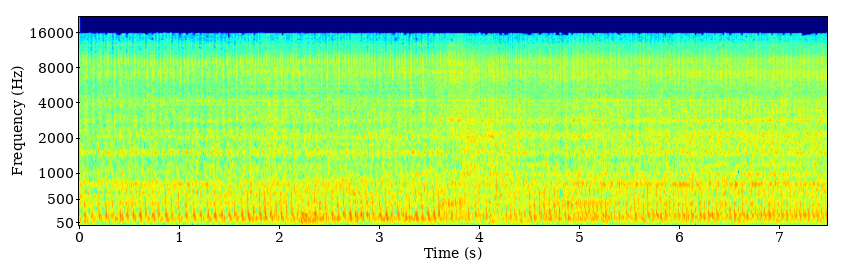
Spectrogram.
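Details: 1998 Briggs & Stratton 60 Intek Edge 6 hp engine after oil change, oil-leak and hose repair, throttle at zero yet running fast, oil level fine: harsh, fast rattling knock over a busy rough idle; it sounds about to seize, cause unclear.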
